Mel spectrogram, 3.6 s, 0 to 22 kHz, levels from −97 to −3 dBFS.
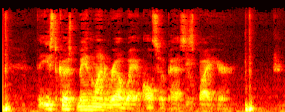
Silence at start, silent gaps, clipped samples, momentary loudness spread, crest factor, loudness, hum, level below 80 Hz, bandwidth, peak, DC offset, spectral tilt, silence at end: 0.05 s; none; under 0.1%; 10 LU; 18 dB; -19 LUFS; none; -42 dBFS; 15.5 kHz; -2 dBFS; under 0.1%; -6.5 dB/octave; 0 s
